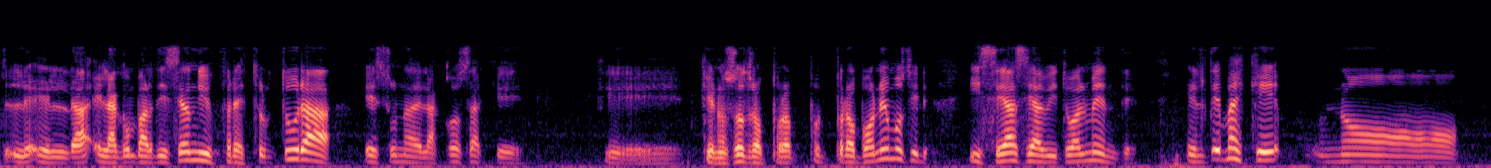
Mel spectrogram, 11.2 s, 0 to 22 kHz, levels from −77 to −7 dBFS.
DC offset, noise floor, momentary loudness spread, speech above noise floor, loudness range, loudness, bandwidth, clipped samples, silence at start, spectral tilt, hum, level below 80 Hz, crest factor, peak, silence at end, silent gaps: under 0.1%; -49 dBFS; 16 LU; 27 dB; 4 LU; -22 LUFS; 7.6 kHz; under 0.1%; 0 s; -5 dB/octave; none; -48 dBFS; 20 dB; -2 dBFS; 0.1 s; none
